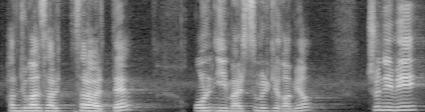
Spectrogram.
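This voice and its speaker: A man's voice: high voice, a little fast, darkish tone. A male pastor preaching a sermon emphatically, repeating key phrases and calling out hallelujah. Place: church sanctuary. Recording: long church-hall reverb.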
